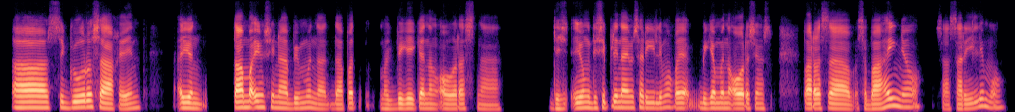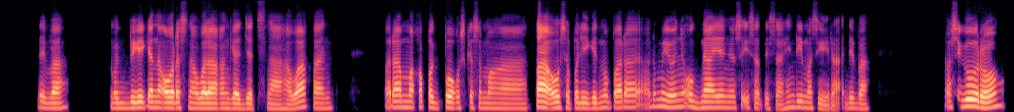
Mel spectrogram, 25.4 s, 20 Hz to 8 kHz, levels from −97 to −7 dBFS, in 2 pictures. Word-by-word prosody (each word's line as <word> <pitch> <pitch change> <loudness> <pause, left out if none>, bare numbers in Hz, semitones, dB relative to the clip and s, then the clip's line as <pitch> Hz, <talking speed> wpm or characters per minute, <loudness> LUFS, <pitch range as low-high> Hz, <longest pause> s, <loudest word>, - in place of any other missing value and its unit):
Ah, 150 0 +6
siguro 155 +3 +1
sa'kin 130 -1 +2 0.5
ayun, 140 -3 +2 0.4
tama 155 +1 +7
yung 160 0 +1
sinabi 140 -4 -1
mo 145 +2 -3
na 120 -3 -3
dapat 120 +3 -2 0.3
magbigay 125 +2 -1
ka 130 +1 +1
ng 125 -2 -5
oras 120 +1 -2
na 110 -1 -9 0.6
dis 125 -1 -6
yung 145 +1 +1
disiplinahin 150 +1 0
mo 145 - -5
yung - - -4
sarili 140 -1 -2
mo 160 - -4
kaya 135 0 +3
bigyan 135 0 -2
mo 135 - 0
ng 130 - -2
oras 130 0 +4
yung 130 - -7
s - - -21 0.4
para 125 0 +4
sa 120 -4 +2
sa 130 - -6
bahay 125 - +2
niyo, 165 +2 -5 0.2
sa 110 -1 -10
sarili 125 +7 -3
mo, 160 -3 -8 0.5
di 140 - -5
ba? 135 +3 0 0.6
Magbigay 140 +2 0
ka 150 - +3
ng 150 - +1
oras 140 0 +4
na 135 - -2
wala 135 0 +5
kang 135 - -3
gadgets 130 -1 -1
na 125 -2 -4
hahawakan 135 +1 -1 0.6
para 160 0 0
makapag-focus 150 -2 -1
ka - - -8
sa 140 0 -8
mga 130 -2 -5
tao 150 -2 +7
sa 150 - -3
paligid 140 -1 -2
mo 155 0 -5
para 155 +2 -1
alam 175 - -8
mo 185 - -4
yun, 160 +1 0
yung - - -3
ugnayan 150 -1 0
niyo 150 - -6
sa - - -6
isa't 135 -2 -7
isa 120 -3 -8
hindi 155 +2 -5
masira, 125 -7 -6
di 135 0 -7
ba? 125 -1 -5 1.0
Ah, - - -4
siguro, 175 0 +5
140 Hz, 175 wpm, -23 LUFS, 130-150 Hz, 1.0 s, tama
